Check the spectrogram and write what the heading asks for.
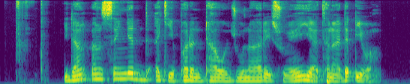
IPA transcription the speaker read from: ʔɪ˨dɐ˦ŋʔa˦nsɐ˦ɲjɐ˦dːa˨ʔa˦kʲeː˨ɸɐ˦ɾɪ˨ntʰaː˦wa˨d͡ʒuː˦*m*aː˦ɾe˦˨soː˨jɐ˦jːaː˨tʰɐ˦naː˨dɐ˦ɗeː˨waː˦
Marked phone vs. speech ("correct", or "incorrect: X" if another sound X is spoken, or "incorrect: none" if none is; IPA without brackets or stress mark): incorrect: n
